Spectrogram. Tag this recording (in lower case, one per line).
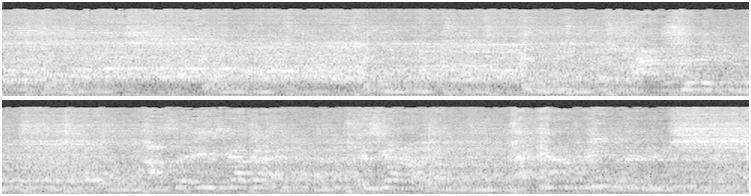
music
